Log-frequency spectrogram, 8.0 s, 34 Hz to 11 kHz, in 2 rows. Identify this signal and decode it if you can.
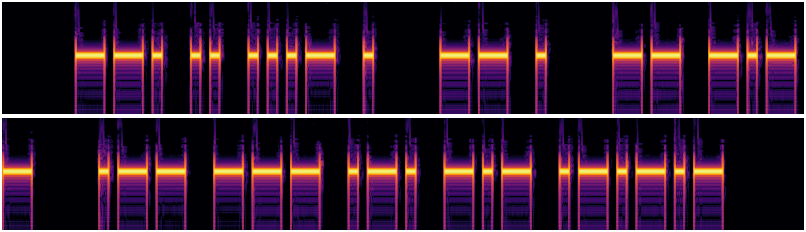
Morse code, heard as a keyed tone, about 25 wpm, 700 Hz. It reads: GIVE ME MY WORK.
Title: Sentences from Top 200 Words 25wpm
